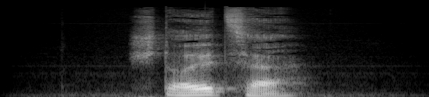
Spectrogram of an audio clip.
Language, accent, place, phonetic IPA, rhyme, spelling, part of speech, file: German, Germany, Berlin, [ˈʃtɔlt͡sɐ], -ɔlt͡sɐ, stolzer, adjective, De-stolzer.ogg
- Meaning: inflection of stolz: 1. strong/mixed nominative masculine singular 2. strong genitive/dative feminine singular 3. strong genitive plural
